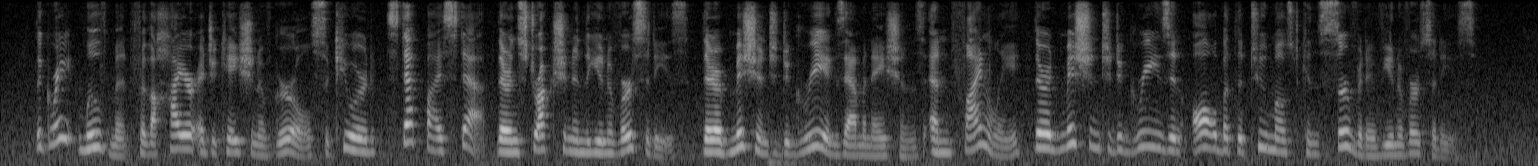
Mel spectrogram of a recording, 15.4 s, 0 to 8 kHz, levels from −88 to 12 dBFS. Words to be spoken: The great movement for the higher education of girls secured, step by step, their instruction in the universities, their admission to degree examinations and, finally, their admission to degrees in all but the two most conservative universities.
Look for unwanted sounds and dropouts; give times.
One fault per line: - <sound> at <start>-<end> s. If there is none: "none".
none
